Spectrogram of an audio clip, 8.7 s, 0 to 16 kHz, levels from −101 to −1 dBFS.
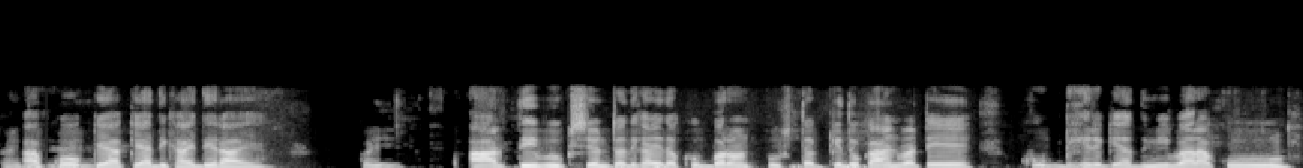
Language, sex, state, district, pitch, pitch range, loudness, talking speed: Bhojpuri, male, Uttar Pradesh, Deoria, 140 Hz, 135-150 Hz, -17 LUFS, 165 wpm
